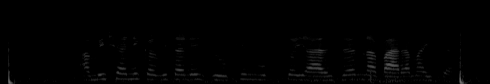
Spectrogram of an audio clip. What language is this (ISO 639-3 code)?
mar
